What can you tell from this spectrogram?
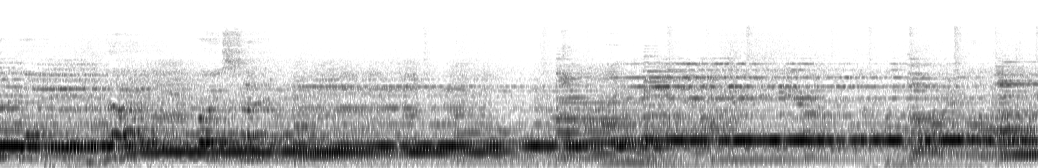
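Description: Rock band playing live, with electric guitars, bass, keyboard and drums, and a singer's voice over sustained guitar notes.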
